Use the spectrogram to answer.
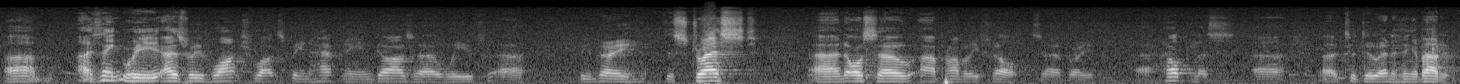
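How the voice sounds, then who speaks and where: A man speaking to a church council meeting, halting and full of filler pauses as he presents a petition. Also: mid-range voice, steady tone, a bit bright, a little hiss or hum, poor audio. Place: meeting hall.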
